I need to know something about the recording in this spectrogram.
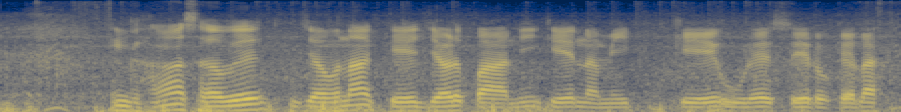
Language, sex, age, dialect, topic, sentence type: Bhojpuri, male, 25-30, Western, agriculture, statement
